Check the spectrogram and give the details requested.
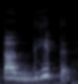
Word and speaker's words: तद्धित: जब इसका उच्चारण करेंगे तद्धित धी, तो ध जो है ये पूरा है, द जो है ये आधा है।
